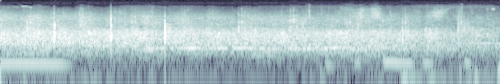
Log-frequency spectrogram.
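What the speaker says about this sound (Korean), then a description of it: "절로 박수를 치게 되네요" Sustained applause from a crowd after the presidential election vote count wraps up at a counting venue in Cheongju, a steady patter of clapping with voices talking over it.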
